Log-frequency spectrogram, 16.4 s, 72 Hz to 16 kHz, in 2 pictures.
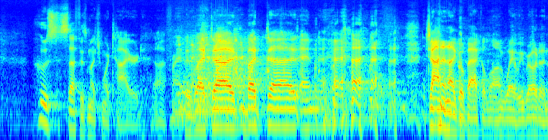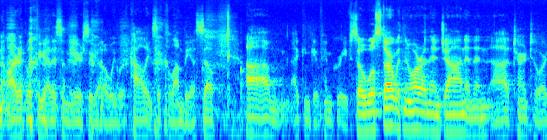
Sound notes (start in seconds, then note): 2.6 laughter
